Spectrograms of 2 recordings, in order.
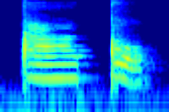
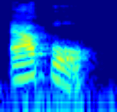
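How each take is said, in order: First: "Apple" split in two beats, a pause between; syllable by syllable. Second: Said in the usual way. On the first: Shown as a demonstration. Teacher counting syllables with pupils, "Apple" in two separated beats. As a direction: break "Apple" into two separate, even claps. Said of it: "say the word apple and count the syllables". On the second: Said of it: "we're gonna say the word apple".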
